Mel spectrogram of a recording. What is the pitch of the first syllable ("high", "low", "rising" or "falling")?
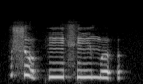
falling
